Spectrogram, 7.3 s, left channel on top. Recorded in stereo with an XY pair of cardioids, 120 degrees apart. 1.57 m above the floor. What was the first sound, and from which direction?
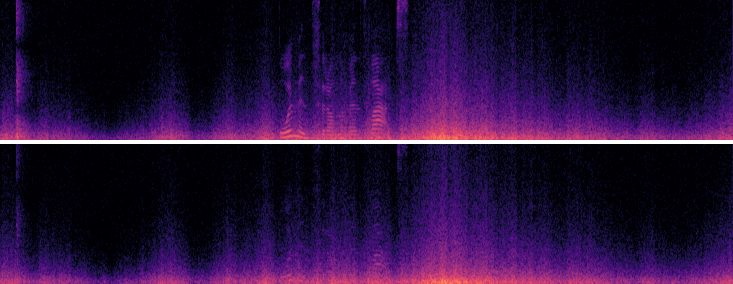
A thud, 65° left.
